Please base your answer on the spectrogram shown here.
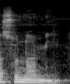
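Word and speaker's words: tsunami: Second lesson का नाम है द सुनामी। टी इसके अंदर साइलेंट है।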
